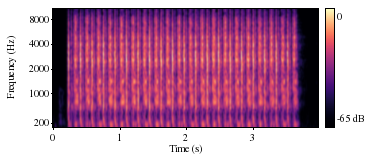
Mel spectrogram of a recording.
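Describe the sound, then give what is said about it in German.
A Canon 7D DSLR shutter fires in a rapid continuous burst, about seven to eight crisp mechanical clicks per second for roughly three and a half seconds, loud, then stops abruptly with no talking. “Oder 7,8 Bilder die Sekunde einer Canon 7D.”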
